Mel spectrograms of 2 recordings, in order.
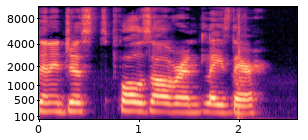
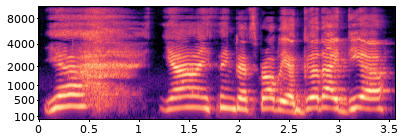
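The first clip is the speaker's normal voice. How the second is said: yelling after; 5 semitones higher than usual. Acted. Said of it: "she yells after".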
